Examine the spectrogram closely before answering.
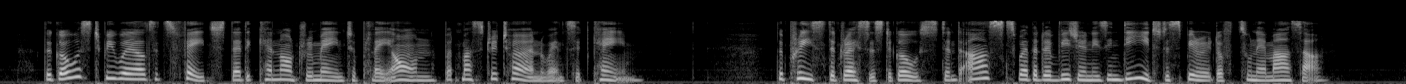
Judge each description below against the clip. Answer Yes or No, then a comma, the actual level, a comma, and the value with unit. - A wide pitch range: No, average, 3.9 semitones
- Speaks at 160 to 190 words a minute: No, average, 145 wpm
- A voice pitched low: No, high, 205 Hz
